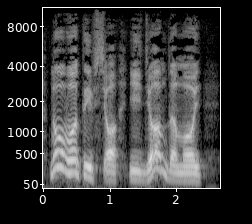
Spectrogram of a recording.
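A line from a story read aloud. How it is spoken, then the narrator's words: Loud. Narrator (Russian): громко говоря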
